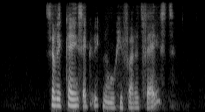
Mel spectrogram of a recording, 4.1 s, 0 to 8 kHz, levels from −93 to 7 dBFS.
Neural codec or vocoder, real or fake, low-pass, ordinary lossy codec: codec, 44.1 kHz, 2.6 kbps, DAC; fake; 7.2 kHz; Opus, 64 kbps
